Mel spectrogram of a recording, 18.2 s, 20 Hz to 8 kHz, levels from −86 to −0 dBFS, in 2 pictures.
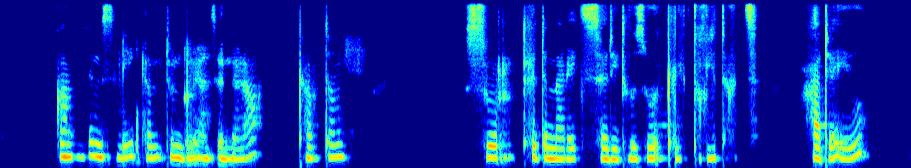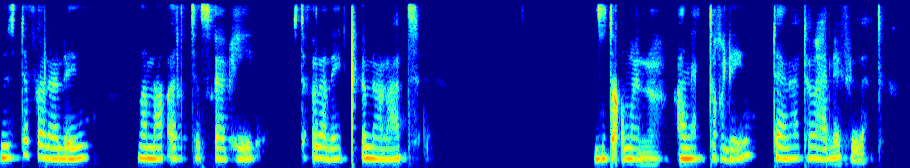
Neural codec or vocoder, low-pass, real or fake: codec, 16 kHz, 1 kbps, X-Codec, HuBERT features, trained on balanced general audio; 7.2 kHz; fake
